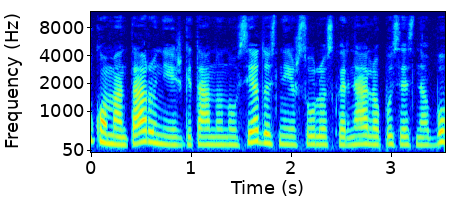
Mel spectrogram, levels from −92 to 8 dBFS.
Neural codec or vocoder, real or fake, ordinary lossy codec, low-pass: none; real; MP3, 64 kbps; 10.8 kHz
